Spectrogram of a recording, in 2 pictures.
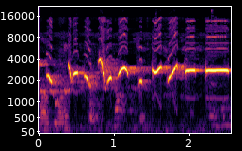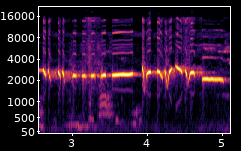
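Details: Black-winged starling singing vigorously: bouncing whistled loops, long level whistles and rapid wavering notes in a continuous phrase, with faint lower chirps underneath.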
